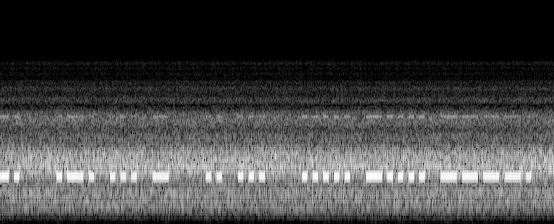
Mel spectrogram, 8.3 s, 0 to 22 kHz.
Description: Morse code, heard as a keyed tone, machine-sent, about 15 wpm, 860 Hz, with radio static and a narrow filter. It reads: … RST IS 569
